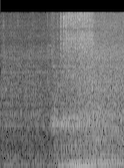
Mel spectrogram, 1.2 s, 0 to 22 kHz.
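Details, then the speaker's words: Land Rover Series 3 carburettor engine after carb cleaner sprayed in: revs climb quickly and cleanly on full throttle snap with no stumble; before, it hesitated. "actually seems more responsive now before i did beforehand when i put my put the throttle full open"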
